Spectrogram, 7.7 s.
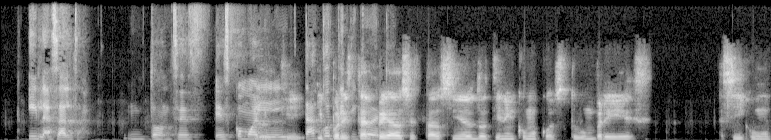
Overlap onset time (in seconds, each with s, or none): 2.5 s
